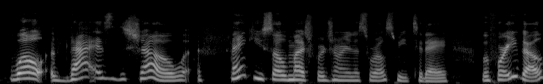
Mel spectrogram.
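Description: Against a quiet background, a woman speaks at a moderate pace with lively intonation in a dry, close sound with no echo. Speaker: podcast host. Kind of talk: casual chat. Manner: animated.

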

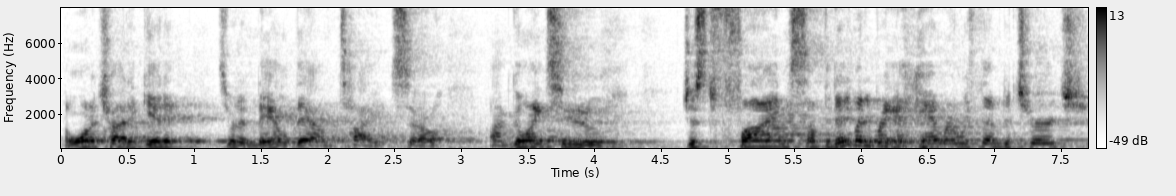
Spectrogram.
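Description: At a moderate pace, a man with a high pitch speaks with ordinary pitch variation over noticeable background noise. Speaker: pastor. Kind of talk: sermon. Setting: church; stage with audience.

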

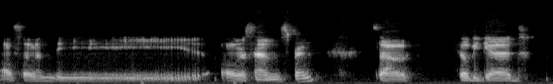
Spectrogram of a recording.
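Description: A man with an American accent at a very slow pace, amid noticeable background noise. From US West, Truckee, California. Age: 30s. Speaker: ski racer. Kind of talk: casual chat.

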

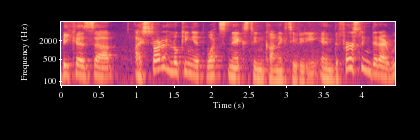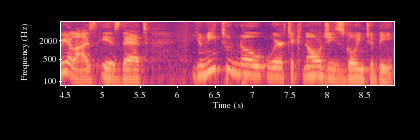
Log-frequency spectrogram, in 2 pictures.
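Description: Over noticeable background noise, a man with a fairly high pitch and lively intonation talks at a moderate pace. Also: very even loudness. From Israel. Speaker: engineer and business author. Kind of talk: interview storytelling. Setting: studio.

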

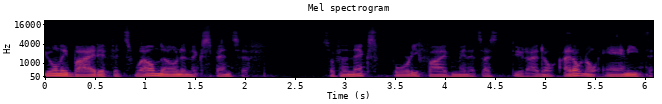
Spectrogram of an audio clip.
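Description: Here is a man with a Canadian accent, fairly low in pitch and somewhat breathy. He talks at a very fast pace with fairly even intonation. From Interior British Columbia, Canada. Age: 40s. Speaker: life coach and military veteran. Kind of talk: casual chat.

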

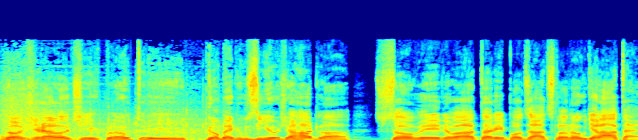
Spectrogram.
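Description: A man bellows in a put-on character voice, pitched fairly high. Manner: roaring angrily.

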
